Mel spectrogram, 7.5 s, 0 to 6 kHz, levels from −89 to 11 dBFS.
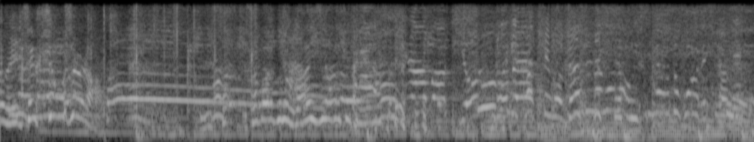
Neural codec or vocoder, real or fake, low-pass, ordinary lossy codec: codec, 16 kHz, 6 kbps, DAC; fake; 5.4 kHz; none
